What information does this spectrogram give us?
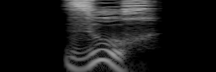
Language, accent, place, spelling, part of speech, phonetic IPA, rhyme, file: German, Germany, Berlin, such, verb, [zuːx], -uːx, De-such.ogg
- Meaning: singular imperative of suchen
